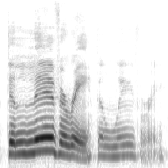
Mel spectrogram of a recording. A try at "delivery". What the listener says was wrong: make the L is a little lighter yeah delivery right keep the tip of the tongue behind the teeth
